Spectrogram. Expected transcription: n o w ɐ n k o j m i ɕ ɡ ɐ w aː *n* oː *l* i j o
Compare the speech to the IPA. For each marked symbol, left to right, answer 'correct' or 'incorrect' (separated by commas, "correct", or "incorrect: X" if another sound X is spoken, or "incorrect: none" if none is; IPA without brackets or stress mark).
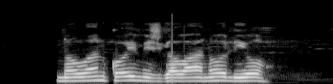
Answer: correct, correct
